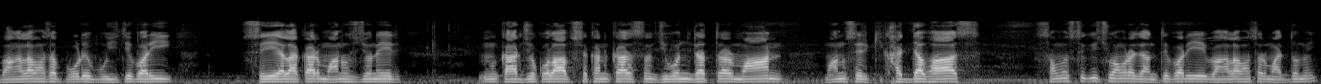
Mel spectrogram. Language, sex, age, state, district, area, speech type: Bengali, male, 45-60, West Bengal, Uttar Dinajpur, urban, spontaneous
